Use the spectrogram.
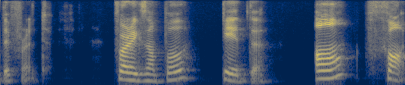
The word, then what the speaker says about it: enfant: It's not a, it's not e, it's not it's en. It's a nasal sound. Like when you say it, your nose vibrates. En. Enfant. You see, the T is silent.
